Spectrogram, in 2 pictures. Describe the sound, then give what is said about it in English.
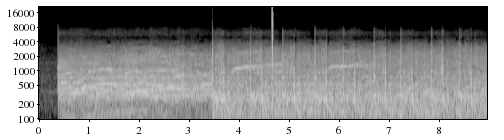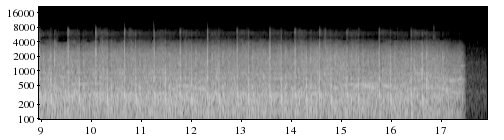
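Rapid gunfire from a rooftop shooter firing on a parade, with many sharp cracks in dense, unbroken bursts that continue loudly for nearly the whole clip. “He scaled a fire escape ladder to the roof of a local business, and then he opened fire on a parade. Here's what it looked like.”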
